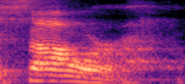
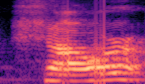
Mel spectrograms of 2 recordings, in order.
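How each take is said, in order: First: The word starts with an s sound. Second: The word starts with a sh sound. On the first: The speaker calls it wrong. "I would pronounce it" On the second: The speaker calls it right. "So I would say like shower"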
